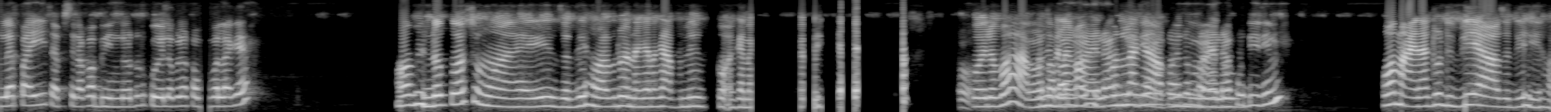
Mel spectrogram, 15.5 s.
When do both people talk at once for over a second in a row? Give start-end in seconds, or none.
10.3-12.4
